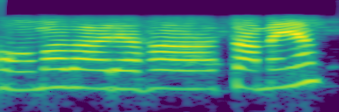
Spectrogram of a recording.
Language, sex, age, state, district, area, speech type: Sanskrit, female, 18-30, Kerala, Thrissur, rural, conversation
